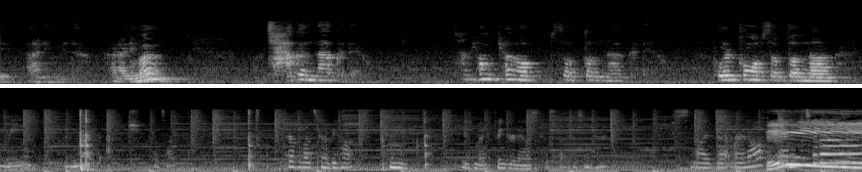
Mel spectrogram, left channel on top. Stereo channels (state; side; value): different; both; correlation 0.00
